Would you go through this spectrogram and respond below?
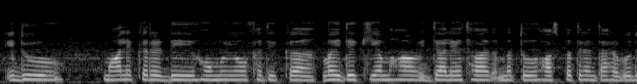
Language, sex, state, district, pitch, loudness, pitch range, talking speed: Kannada, female, Karnataka, Gulbarga, 210 Hz, -24 LUFS, 205-215 Hz, 105 wpm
